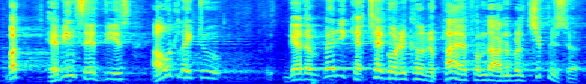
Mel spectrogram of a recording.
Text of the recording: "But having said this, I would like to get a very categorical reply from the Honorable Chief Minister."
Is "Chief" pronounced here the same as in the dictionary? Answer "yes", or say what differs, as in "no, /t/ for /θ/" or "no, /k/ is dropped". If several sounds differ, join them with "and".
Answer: no, /p/ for /f/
